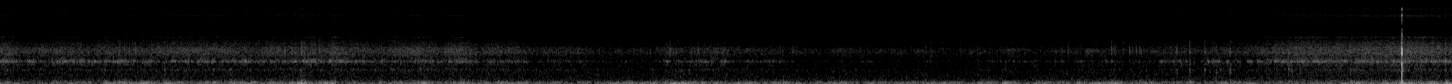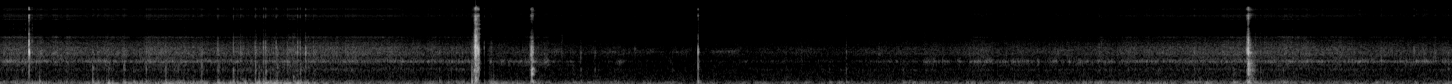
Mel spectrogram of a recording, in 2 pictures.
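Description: Mountain bike riding fast down a dirt and gravel singletrack, heard from a helmet camera: wind rush and rumble of the tyres, with several sharp knocks as the bike jolts over bumps, the loudest about two-thirds of the way through.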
